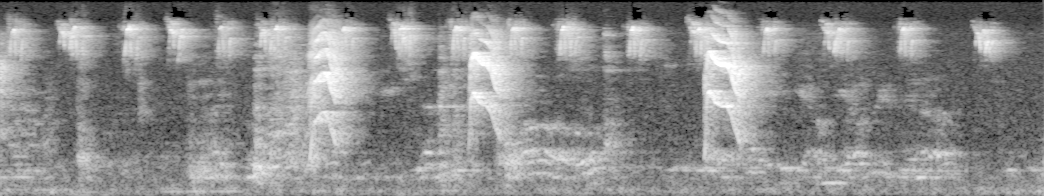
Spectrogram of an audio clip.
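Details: Household pet parrot chattering: a steady series of short high chirps roughly every half second, broken by three loud harsh screeches, with faint lower background murmur.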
